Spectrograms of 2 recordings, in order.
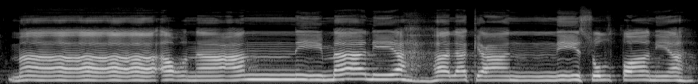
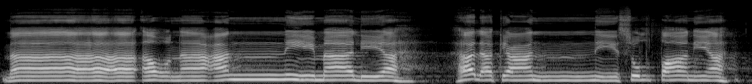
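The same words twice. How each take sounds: First: No pause; the two h sounds merge into one doubled h. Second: A brief breathless pause separates the two clear h sounds. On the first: "إدغام الهاءين، بحيث تصيران هاء واحدة مشددة" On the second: "سكتت حركتين ما تنفست"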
